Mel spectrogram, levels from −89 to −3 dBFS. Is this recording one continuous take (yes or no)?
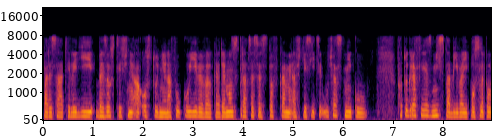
yes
